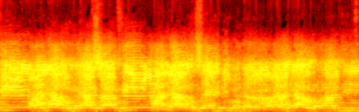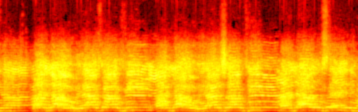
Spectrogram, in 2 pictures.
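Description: A man's voice chanting a prayer into a microphone in long, melodic phrases, the pitch stepping up and down, with a brief break just before the middle.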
